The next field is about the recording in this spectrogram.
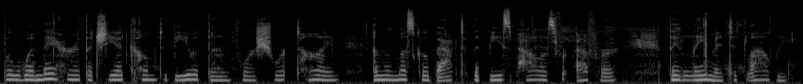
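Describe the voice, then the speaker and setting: A woman narrating a bedtime story as ASMR in a breathy whisper. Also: medium pitch, level tone, moderate pace, slight background noise.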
